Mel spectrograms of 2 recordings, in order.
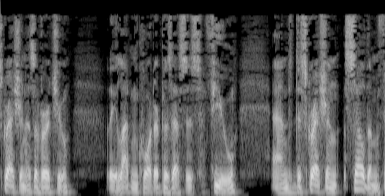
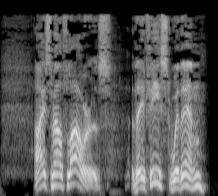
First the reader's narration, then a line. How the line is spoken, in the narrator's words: Rowden called out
